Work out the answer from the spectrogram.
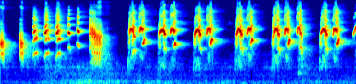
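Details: Long-tailed shrike song used to trigger singing in a silent shrike: a short chattering flurry, then repeated paired harsh notes with falling whistles, about two per second.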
